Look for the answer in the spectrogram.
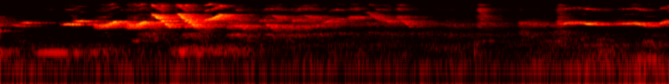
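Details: Coleiro singing rapid, high, buzzy chirps that build into a dense burst and then fade, with a pause before a final short phrase.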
